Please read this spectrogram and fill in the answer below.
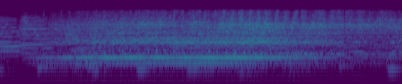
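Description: Cartoon sound effect of an engine passing by off screen: a drone that swells to its loudest about halfway through and then fades, under the musical score.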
